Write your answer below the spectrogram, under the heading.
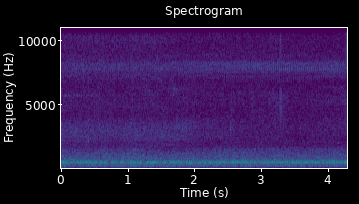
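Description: Colony of Japanese honeybees buzzing on the exposed frames of an open hive box: a faint, steady hum.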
